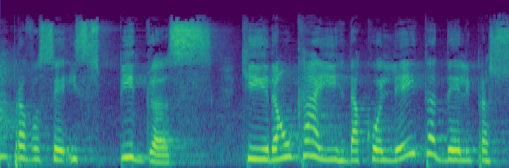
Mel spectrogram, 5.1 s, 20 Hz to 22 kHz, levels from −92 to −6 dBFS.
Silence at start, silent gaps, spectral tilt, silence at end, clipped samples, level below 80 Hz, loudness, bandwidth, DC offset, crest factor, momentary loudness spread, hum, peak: 0 s; none; -3.5 dB/octave; 0 s; under 0.1%; -66 dBFS; -23 LUFS; 15 kHz; under 0.1%; 16 dB; 6 LU; none; -8 dBFS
